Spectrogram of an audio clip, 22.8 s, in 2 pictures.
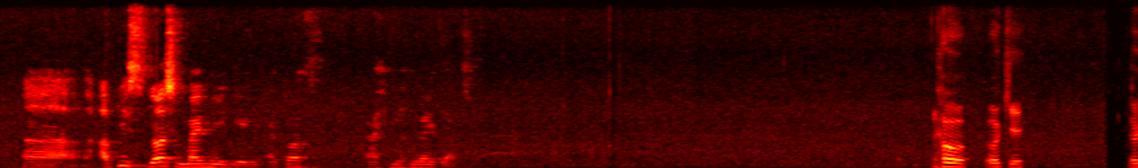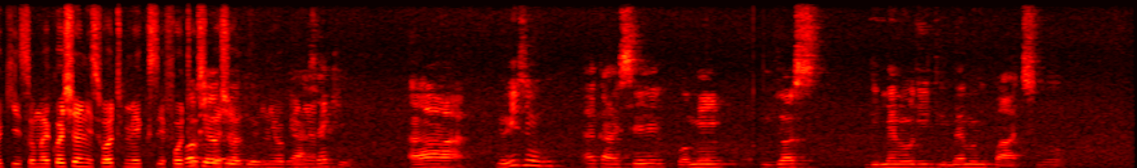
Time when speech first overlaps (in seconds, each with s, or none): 13.3 s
